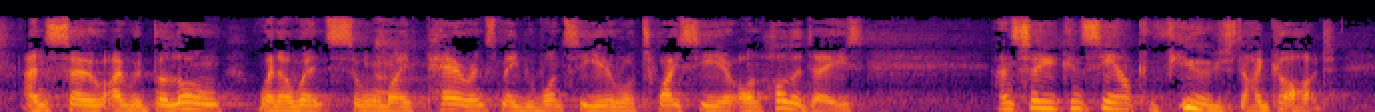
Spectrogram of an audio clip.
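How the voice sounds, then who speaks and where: A high-pitched man at a moderate pace, with ordinary pitch variation and audible room echo. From England, raised at English boarding school after Japan and Hong Kong. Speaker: preacher, former actor. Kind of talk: sermon.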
